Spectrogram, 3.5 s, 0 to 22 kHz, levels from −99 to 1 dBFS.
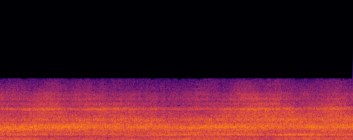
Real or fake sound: real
